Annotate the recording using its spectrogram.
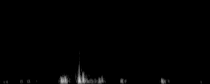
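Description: A handful of soft, low thumps, about five in just over a second, from a person's body and feet moving through a squat with an arm swing; one thump is sharper than the rest.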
